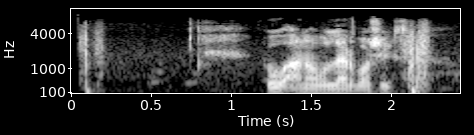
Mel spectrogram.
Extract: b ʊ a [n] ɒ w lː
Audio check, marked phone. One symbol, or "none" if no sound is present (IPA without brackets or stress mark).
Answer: n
